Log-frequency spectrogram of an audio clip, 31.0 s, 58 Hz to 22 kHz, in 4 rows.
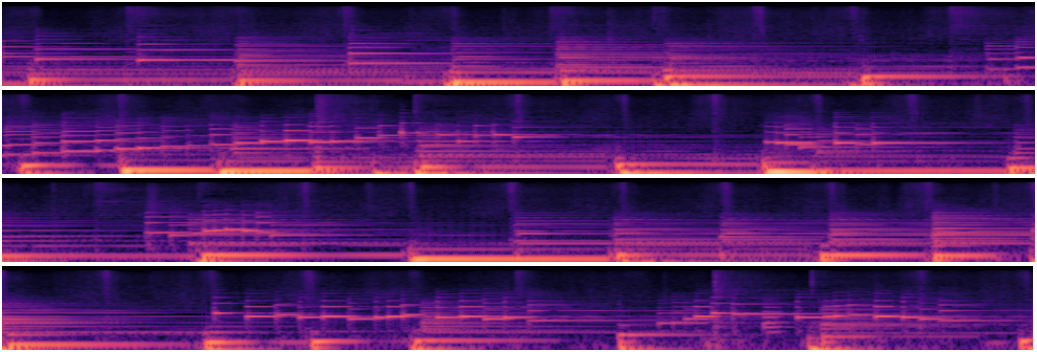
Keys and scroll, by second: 0.5 space, 2.2 space, 4.5 space, 7.3 2, 7.9 space, 10.3 space, 13.0 space, 14.5 space, 16.4 space, 19.7 space, 25.5 space, 27.5 space, 28.7 z.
